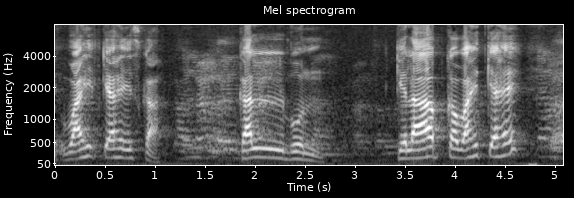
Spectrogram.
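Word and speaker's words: كلب: اور یہ کتے کے لیے جو لفظ ہے یہ کلبن، چھوٹی قاف سے.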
